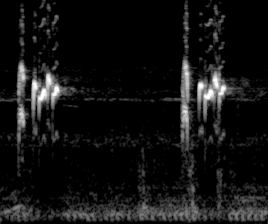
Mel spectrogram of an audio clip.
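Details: Sooty-headed bulbul lure song for summoning opponents in the wild, two loud phrases each beginning with a sharp note and a rapid run of three or four bright bubbly whistles, soft low rattling sounds between.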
